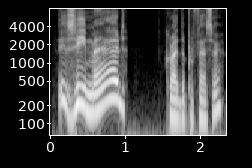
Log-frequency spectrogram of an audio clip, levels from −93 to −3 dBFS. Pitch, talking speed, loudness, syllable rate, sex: 175 Hz, 155 wpm, -17 LUFS, 4.9 syllables/s, male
